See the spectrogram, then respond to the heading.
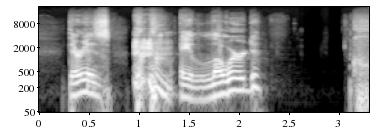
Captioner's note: clears throat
